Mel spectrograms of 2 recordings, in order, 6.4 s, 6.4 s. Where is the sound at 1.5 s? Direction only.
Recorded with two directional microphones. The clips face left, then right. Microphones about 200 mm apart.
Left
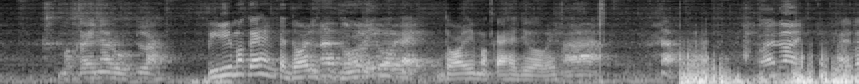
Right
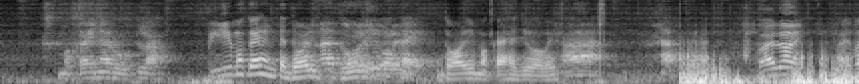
55° left (ahead or behind).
